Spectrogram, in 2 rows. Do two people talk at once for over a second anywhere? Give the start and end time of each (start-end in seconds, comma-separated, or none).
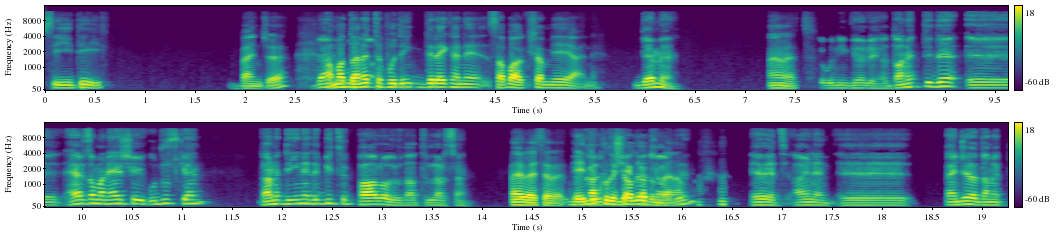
14.8-16.1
